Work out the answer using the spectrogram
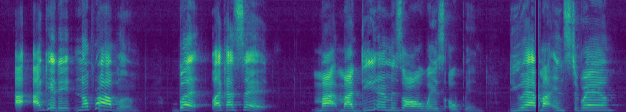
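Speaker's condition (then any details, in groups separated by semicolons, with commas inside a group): Cerebral palsy; uses specialized hospital bed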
